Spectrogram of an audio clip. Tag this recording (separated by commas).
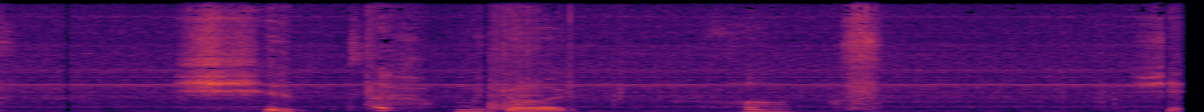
Speech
